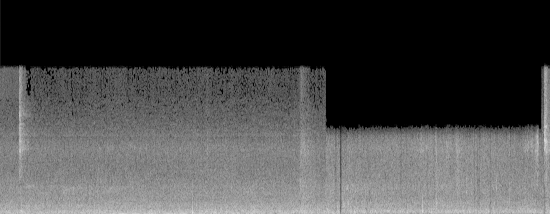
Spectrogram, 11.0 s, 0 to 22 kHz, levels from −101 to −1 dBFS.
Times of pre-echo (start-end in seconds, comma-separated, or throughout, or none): none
